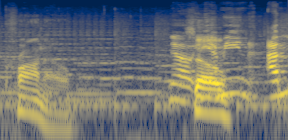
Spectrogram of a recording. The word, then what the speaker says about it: Chrono: stream that's awesome so how do you pronounce Chrono the wrong way of krono or the correct way of Chrono no I mean I'm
